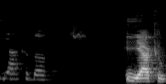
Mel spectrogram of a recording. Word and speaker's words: Yakubovich: Which syllable to accent? It's Yakubovich. Yakubovich.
